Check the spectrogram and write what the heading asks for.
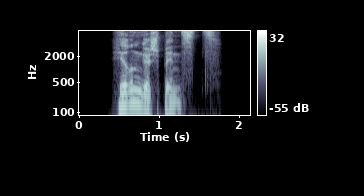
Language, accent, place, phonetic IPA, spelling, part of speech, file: German, Germany, Berlin, [ˈhɪʁnɡəˌʃpɪnst͡s], Hirngespinsts, noun, De-Hirngespinsts.ogg
- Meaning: genitive singular of Hirngespinst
